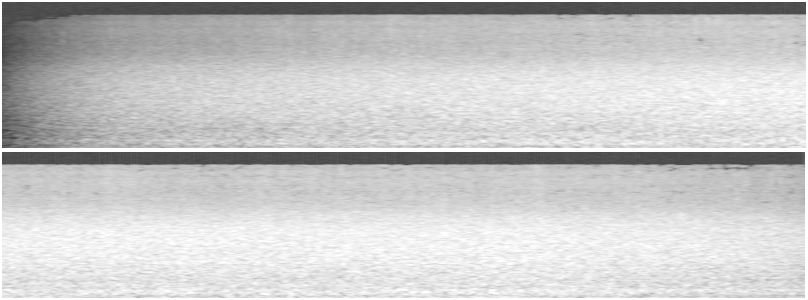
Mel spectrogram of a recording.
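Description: Waterfalls rushing: a steady, even roar of falling water that fades in over the first two seconds and then holds.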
